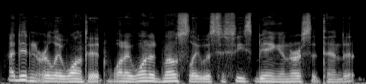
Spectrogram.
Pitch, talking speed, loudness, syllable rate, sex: 135 Hz, 260 wpm, -16 LUFS, 6.6 syllables/s, male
